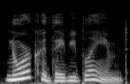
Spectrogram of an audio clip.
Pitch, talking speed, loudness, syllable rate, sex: 190 Hz, 230 wpm, -16 LUFS, 5.0 syllables/s, female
